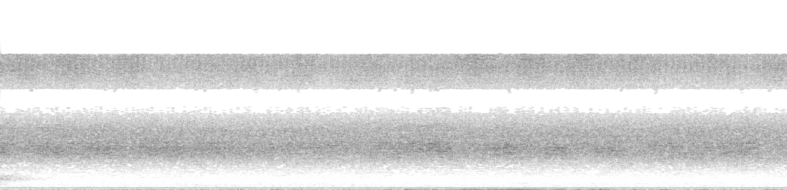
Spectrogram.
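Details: Cicadas chirping in Shakujii Park, Tokyo, in summer: an unbroken high, sizzling chorus, joined midway by a low engine-like hum that swells and fades.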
